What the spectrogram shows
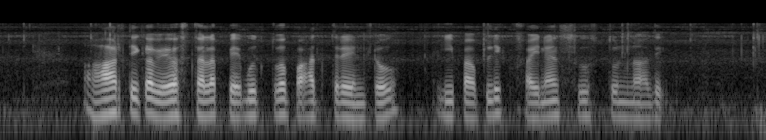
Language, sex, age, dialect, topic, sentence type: Telugu, male, 18-24, Southern, banking, statement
